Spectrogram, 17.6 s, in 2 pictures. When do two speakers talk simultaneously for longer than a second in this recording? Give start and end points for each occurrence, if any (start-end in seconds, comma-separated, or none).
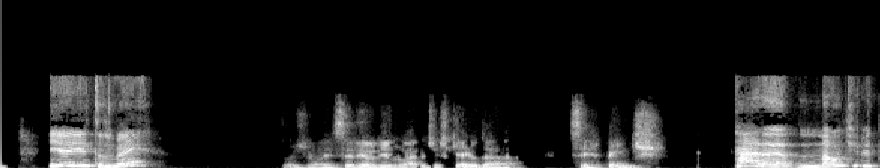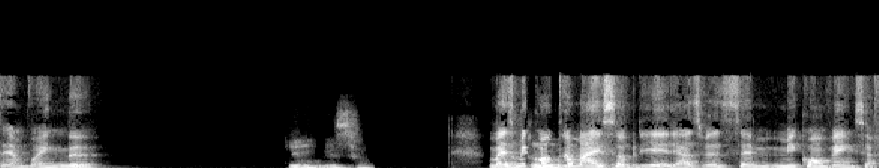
13.8-15.1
